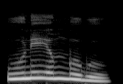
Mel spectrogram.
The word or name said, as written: ಊಣಯಂಬುಗು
